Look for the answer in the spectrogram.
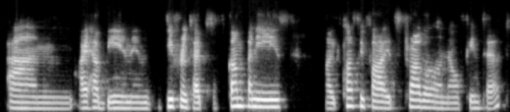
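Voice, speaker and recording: A woman's voice: on the low side, no echo, highs cut off. A woman from Argentina, giving a friendly, explanatory talk to an online meetup over a video call. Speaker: guest speaker, product manager.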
